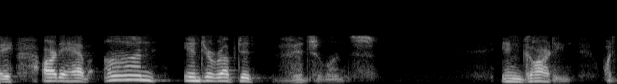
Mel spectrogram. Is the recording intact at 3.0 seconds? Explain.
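Yes, the audio is intact at 3.0 seconds, with the speech carried cleanly through the narrow telephone band of G.711 telephone coding.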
